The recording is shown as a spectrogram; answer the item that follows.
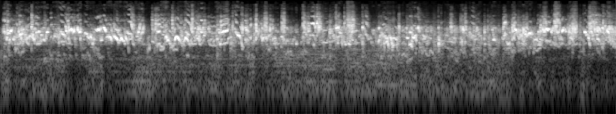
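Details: Budgies in breeding pairs give a steady stream of harsh squawks and twittering chirps, many birds calling at once in a loud, unbroken chorus.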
